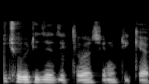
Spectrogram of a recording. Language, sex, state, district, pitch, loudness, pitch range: Bengali, male, West Bengal, Kolkata, 105 Hz, -21 LUFS, 105-115 Hz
